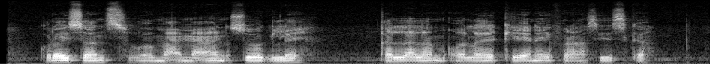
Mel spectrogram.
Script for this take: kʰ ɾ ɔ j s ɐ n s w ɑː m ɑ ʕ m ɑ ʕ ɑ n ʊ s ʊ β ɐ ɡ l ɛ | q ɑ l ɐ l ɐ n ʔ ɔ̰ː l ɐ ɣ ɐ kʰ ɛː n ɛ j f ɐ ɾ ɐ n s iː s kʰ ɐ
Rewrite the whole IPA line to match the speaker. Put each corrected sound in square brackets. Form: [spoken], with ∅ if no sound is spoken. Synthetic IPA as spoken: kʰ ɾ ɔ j s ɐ n s w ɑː m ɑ ʕ m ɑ ʕ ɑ n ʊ s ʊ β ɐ ɡ l ɛ | q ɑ l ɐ l ɐ n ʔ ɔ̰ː l ɐ ɣ ɐ kʰ ɛː n ɛ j f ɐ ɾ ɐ n s iː s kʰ ɐ

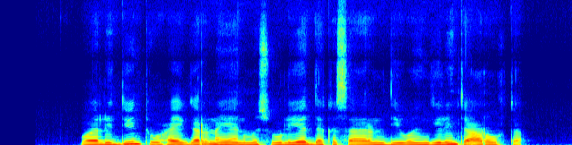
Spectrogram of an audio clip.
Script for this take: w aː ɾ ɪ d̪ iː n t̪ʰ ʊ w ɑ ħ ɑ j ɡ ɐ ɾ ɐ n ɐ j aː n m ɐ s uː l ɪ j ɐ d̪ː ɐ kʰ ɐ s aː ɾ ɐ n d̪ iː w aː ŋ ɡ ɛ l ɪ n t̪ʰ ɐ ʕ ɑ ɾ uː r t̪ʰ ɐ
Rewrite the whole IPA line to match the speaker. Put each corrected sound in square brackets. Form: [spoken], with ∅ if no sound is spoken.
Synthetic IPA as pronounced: w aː [l] ɪ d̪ iː n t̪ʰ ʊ w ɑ ħ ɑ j ɡ ɐ ɾ ɐ n ɐ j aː n m ɐ s uː l ɪ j ɐ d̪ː ɐ kʰ ɐ s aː ɾ ɐ n d̪ iː w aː ŋ ɡ ɛ l ɪ n t̪ʰ ɐ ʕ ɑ ɾ uː r t̪ʰ ɐ

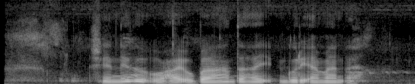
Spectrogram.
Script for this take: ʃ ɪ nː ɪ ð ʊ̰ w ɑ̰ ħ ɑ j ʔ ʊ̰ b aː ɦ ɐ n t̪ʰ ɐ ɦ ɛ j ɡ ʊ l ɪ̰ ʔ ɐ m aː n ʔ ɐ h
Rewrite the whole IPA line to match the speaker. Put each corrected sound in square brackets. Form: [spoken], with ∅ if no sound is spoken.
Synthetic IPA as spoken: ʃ ɪ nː ɪ ð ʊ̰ w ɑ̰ ħ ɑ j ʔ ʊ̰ b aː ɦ ɐ n t̪ʰ ɐ ɦ ɛ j ɡ ʊ [ɾ] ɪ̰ ʔ ɐ m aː n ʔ ɐ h

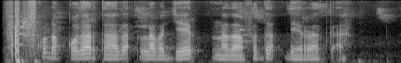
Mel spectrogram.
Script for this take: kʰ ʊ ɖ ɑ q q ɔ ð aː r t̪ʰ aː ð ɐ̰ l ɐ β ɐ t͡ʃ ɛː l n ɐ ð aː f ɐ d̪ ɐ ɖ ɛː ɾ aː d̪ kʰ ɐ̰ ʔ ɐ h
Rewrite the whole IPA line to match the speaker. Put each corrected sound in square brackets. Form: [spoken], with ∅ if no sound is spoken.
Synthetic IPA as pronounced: kʰ ʊ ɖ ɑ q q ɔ ð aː r t̪ʰ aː ð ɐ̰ l ɐ β ɐ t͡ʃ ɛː [r] n ɐ ð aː f ɐ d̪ ɐ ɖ ɛː ɾ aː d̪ kʰ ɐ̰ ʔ ɐ h

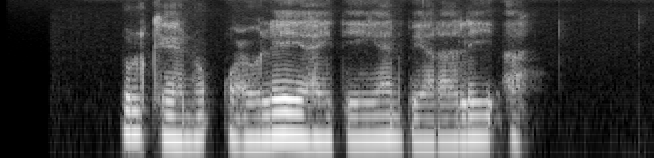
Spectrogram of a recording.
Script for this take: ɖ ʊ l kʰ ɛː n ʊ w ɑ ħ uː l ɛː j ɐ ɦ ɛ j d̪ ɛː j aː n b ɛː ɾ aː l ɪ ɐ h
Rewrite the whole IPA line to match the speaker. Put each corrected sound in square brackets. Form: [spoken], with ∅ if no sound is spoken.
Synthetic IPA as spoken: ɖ ʊ l kʰ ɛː n ʊ w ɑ ħ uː l ɛː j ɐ ɦ ɛ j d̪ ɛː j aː n b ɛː ɾ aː l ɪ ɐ h

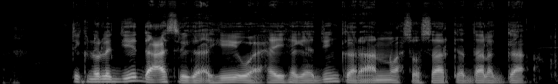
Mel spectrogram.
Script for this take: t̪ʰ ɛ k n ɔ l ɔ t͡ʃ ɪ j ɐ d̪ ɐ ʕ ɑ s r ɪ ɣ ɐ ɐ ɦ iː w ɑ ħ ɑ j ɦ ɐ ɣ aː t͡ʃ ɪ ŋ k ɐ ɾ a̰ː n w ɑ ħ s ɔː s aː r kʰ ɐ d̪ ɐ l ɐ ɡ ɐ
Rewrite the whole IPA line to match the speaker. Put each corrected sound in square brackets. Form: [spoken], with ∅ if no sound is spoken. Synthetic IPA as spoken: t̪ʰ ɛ k n ɔ l ɔ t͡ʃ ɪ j ɐ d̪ ɐ ʕ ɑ s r ɪ ɣ ɐ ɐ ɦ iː w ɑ ħ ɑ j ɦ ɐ ɣ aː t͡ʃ ɪ ŋ [kʰ] ɐ ɾ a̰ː n w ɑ ħ s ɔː s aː r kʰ ɐ d̪ ɐ l ɐ ɡ ɐ

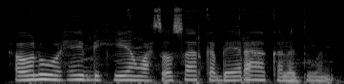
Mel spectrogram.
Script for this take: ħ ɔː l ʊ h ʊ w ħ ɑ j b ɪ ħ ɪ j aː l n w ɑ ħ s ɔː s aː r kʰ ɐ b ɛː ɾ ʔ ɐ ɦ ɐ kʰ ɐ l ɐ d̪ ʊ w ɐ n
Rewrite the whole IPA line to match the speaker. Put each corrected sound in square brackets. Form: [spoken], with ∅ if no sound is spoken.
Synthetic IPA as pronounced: ħ ɔː l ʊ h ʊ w ħ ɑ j b ɪ ħ ɪ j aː [∅] n w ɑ ħ s ɔː s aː r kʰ ɐ b ɛː ɾ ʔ ɐ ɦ ɐ kʰ ɐ l ɐ d̪ ʊ w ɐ n

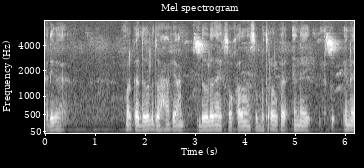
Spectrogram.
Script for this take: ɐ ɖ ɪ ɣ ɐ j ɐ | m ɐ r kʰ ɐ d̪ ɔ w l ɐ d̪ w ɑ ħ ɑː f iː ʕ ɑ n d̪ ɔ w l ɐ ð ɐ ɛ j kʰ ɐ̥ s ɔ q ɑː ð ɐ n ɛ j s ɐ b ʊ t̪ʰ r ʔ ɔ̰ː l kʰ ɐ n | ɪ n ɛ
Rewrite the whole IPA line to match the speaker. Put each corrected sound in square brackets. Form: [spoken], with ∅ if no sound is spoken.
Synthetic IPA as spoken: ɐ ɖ ɪ ɣ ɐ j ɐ | m ɐ r kʰ ɐ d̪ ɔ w l ɐ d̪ w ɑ ħ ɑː f iː ʕ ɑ n d̪ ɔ w l ɐ ð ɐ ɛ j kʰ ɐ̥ s [ɔː] q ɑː ð ɐ n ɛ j s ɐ b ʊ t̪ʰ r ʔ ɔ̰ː l kʰ ɐ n | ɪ n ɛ

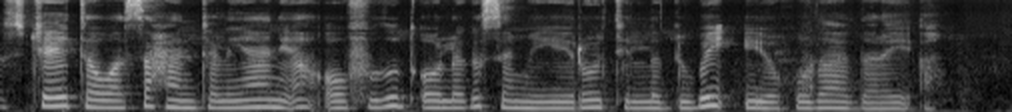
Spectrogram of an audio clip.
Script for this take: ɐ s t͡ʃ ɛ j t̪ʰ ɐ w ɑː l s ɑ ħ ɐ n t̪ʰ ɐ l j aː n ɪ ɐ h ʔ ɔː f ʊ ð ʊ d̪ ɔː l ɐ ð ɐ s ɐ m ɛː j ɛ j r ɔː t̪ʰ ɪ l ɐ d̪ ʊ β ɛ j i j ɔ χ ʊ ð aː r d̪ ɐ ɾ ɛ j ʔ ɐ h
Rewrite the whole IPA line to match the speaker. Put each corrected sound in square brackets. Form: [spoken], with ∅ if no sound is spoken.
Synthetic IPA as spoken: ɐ s t͡ʃ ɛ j t̪ʰ ɐ w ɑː [∅] s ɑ ħ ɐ n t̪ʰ ɐ l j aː n ɪ ɐ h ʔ ɔː f ʊ ð ʊ d̪ ɔː l ɐ [ɣ] ɐ s ɐ m ɛː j ɛ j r ɔː t̪ʰ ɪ l ɐ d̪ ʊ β ɛ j i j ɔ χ ʊ ð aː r d̪ ɐ ɾ ɛ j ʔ ɐ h

